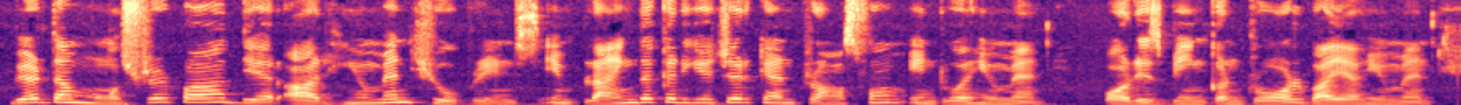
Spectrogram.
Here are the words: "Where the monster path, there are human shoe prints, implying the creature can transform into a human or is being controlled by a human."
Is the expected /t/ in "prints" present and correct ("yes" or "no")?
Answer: yes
